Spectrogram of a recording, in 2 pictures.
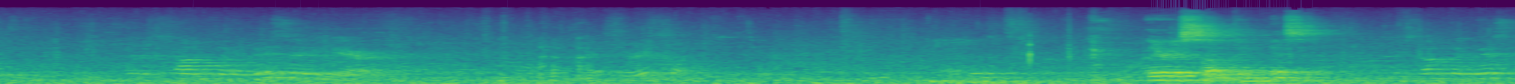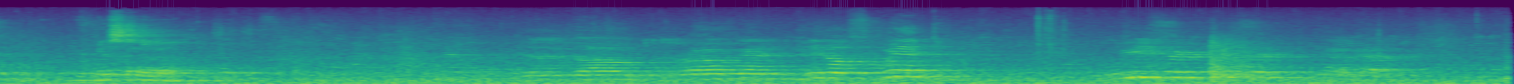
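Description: A man speaks in a character voice in a large echoing hall.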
